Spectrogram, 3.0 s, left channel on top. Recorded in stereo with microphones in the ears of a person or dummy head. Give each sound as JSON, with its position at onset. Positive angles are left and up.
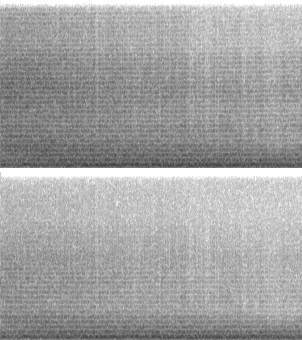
{"t": 0.0, "sound": "an aircraft", "side_deg": 60}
